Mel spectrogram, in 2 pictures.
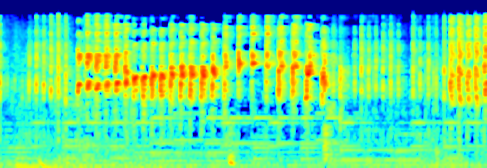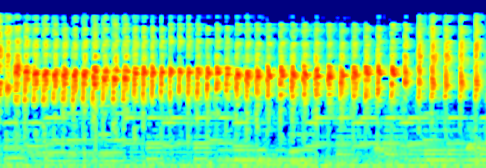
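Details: Long ngekek trill of a record-breaking Indonesian lovebird kept as a training master for young birds: fast chattering pulses, with a brief break around four seconds before the rattling stream resumes, soft rhythmic music underneath.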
